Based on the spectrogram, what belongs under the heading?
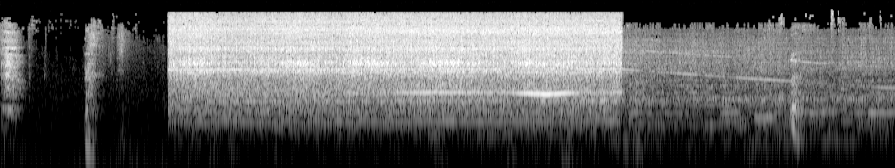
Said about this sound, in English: drill bits getting awfully hot.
